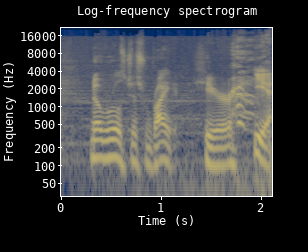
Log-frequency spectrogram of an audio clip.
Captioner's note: chuckles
